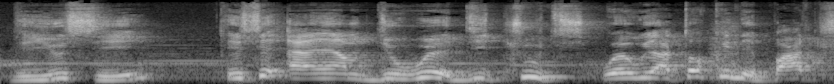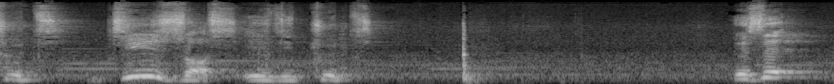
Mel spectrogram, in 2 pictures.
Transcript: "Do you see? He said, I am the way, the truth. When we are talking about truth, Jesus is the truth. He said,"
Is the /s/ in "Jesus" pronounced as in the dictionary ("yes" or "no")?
yes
